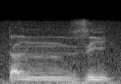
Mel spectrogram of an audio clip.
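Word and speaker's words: تنزيل: Zai itu memang agak kuat desisnya karena makhrajnya di ujung gigi, di ujung lidah ya, dengan merapatkan semua gigi. Tanzi, zi, di merapat, bergetar lidah kita, ujung lidah kita. Tanzi.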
